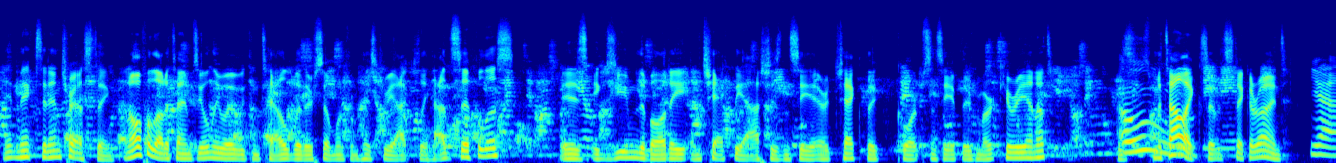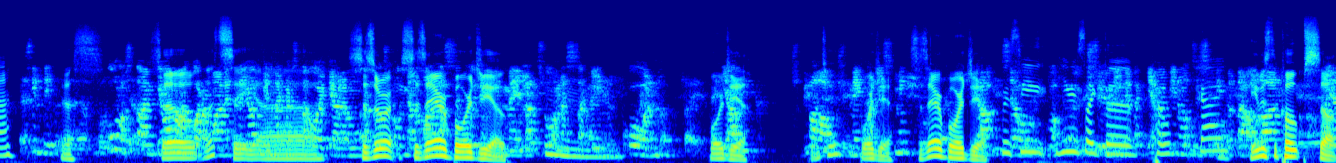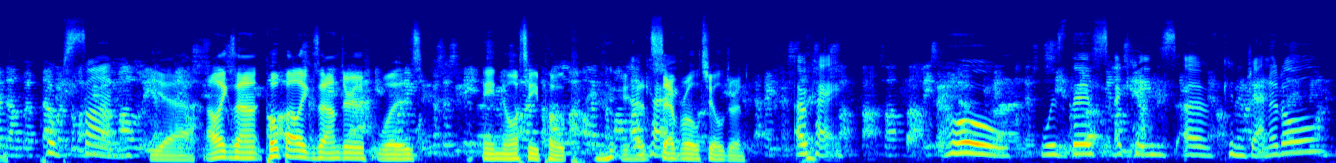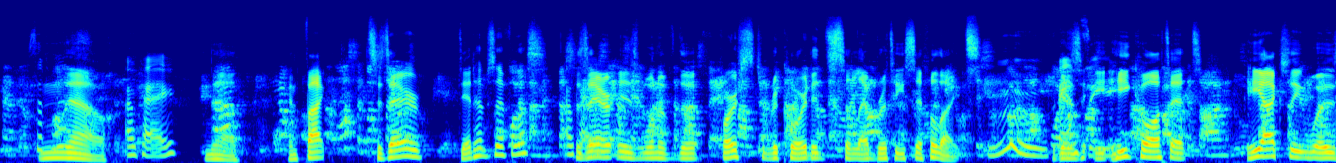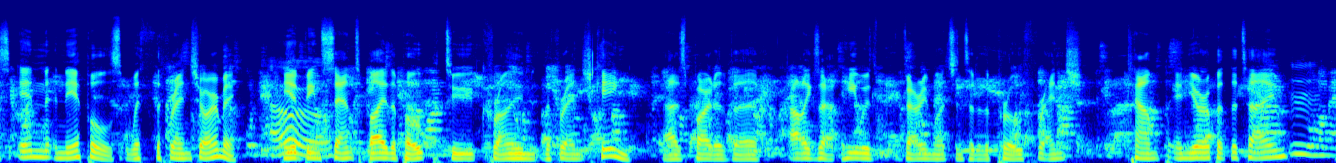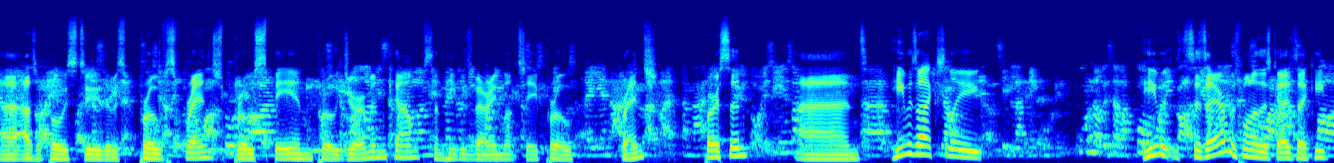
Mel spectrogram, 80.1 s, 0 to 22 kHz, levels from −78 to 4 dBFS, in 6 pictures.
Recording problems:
background chatter; loud; throughout; 2 voices, 9 dB below the speech

